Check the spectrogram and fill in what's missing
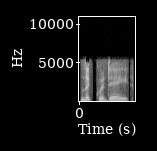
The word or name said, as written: liquidate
